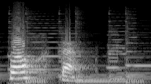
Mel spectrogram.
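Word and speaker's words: suqta: Sohta, sohta. Sohta, hualpacuna, 6 gallinas. Sohta. Se escribe así como está aquí con la U, se pronuncia con O.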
